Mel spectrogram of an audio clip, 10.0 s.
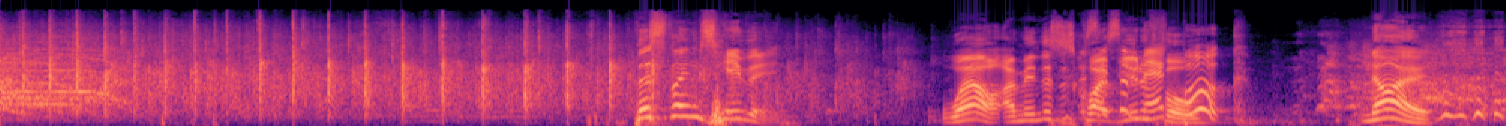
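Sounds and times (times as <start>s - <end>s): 
audience applause: 0.0s - 6.2s
speech: 4.2s - 5.3s, 6.3s - 8.3s, 9.1s - 9.9s
laughter: 8.6s - 10.0s.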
